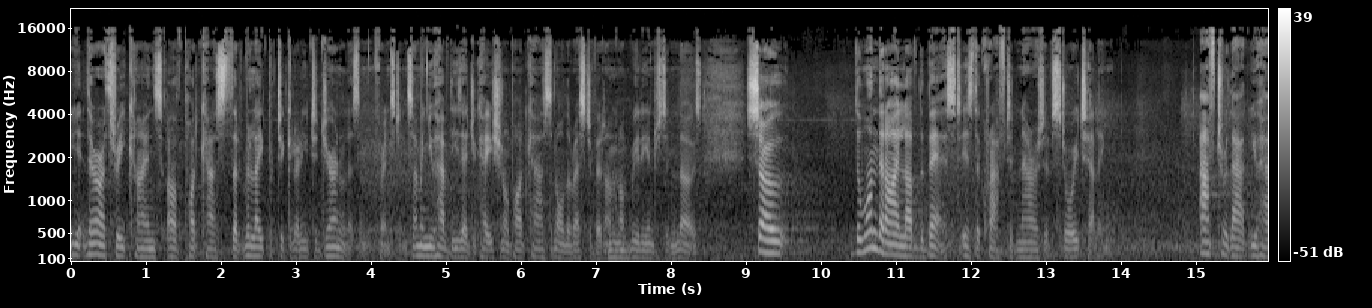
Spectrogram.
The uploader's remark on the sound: This interview, recorded last week at the GEN 2016 Summit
